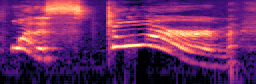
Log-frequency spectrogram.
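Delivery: high, loud, drawn-out bird voice; twittering wren. Acted. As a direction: exclaim like an excited little wren, stretching the words. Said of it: "twitters wren".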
